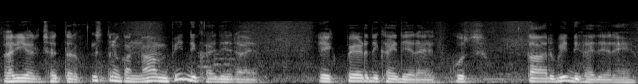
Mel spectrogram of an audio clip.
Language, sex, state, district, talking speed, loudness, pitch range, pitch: Hindi, male, Rajasthan, Bikaner, 205 wpm, -14 LUFS, 115-145 Hz, 130 Hz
